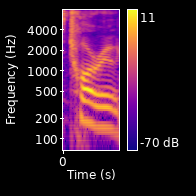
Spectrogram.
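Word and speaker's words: Toru: I met Tou there and he was hanging out with the English speakers. I was pronouncing it wrong. My bad. That's okay. That's okay. Um, it's Tou.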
